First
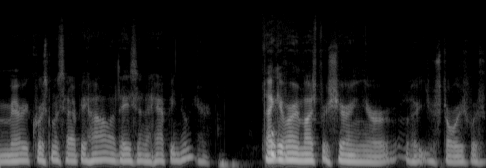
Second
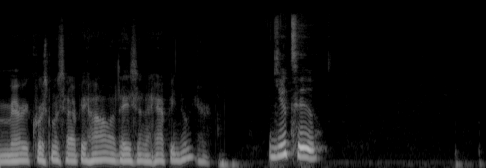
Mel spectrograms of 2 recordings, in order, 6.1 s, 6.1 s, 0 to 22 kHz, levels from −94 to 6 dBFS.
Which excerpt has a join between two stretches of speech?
first; 1 cut; at 3.3 s

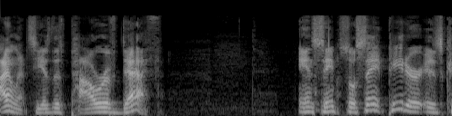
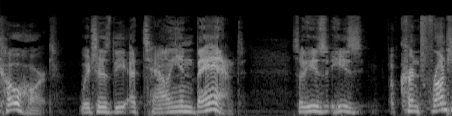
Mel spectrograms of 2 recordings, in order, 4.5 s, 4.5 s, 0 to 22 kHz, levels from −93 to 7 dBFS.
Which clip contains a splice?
first; 1 cut; at 3.4 s

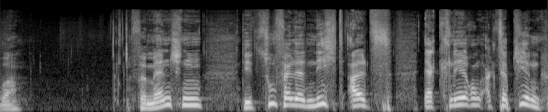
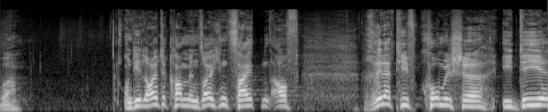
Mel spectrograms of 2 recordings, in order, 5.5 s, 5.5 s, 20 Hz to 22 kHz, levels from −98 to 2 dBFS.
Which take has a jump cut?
first; 1 cut; at 1.2 s

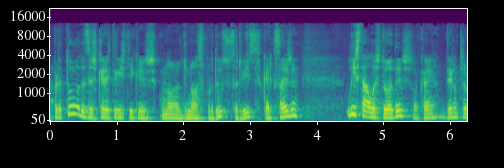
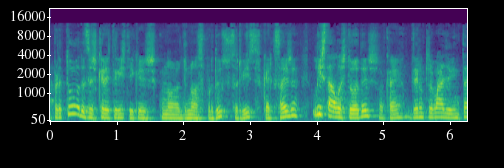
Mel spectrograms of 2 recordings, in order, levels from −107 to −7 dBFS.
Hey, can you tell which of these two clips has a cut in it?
second; 1 cut; at 3.8 s

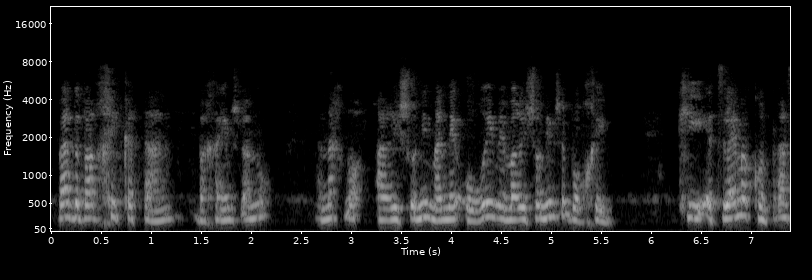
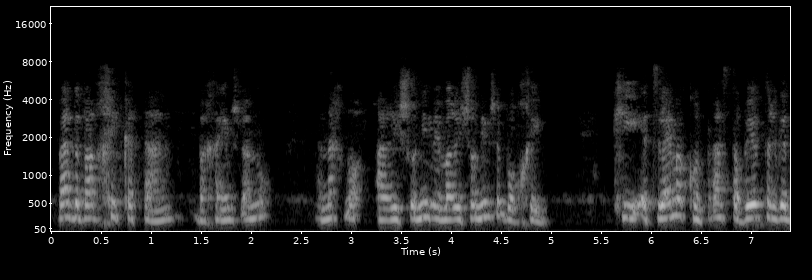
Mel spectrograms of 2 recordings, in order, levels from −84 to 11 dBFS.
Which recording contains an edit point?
second; 1 cut; at 3.8 s

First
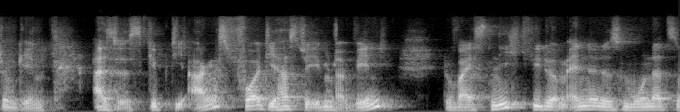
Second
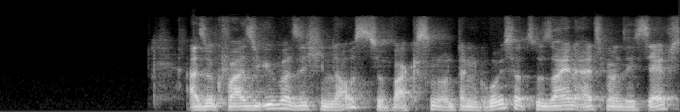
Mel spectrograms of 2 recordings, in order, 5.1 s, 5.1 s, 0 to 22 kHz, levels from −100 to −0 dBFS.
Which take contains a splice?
first; 1 cut; at 2.5 s

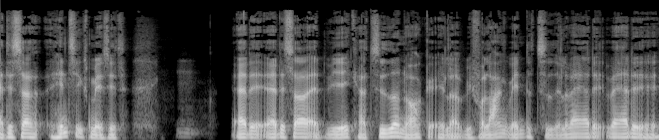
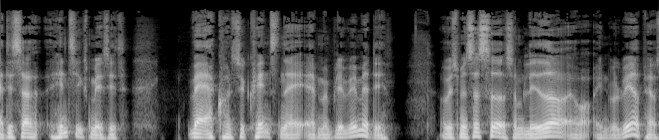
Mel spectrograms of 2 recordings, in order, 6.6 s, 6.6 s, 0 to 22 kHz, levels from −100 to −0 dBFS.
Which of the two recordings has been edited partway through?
first; 1 cut; at 1.7 s

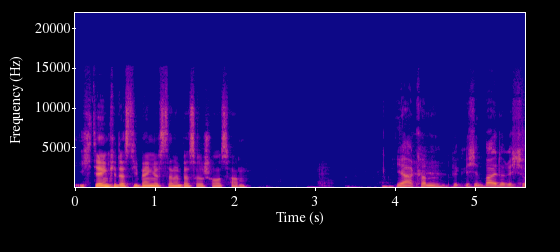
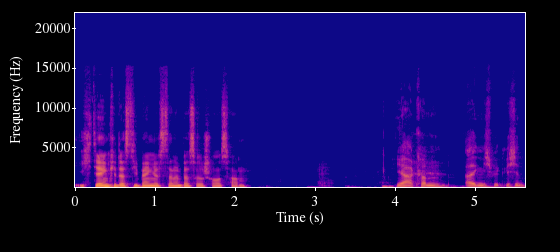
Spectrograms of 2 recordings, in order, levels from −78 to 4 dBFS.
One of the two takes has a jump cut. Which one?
first; 1 cut; at 4.7 s

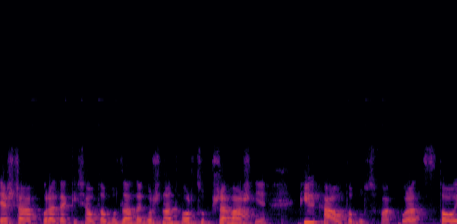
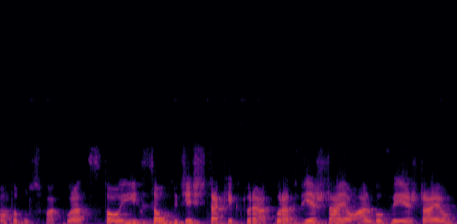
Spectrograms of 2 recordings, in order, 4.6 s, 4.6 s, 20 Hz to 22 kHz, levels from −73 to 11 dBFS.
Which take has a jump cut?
second; 1 cut; at 1.4 s

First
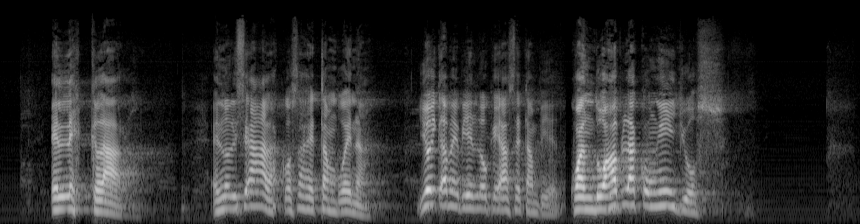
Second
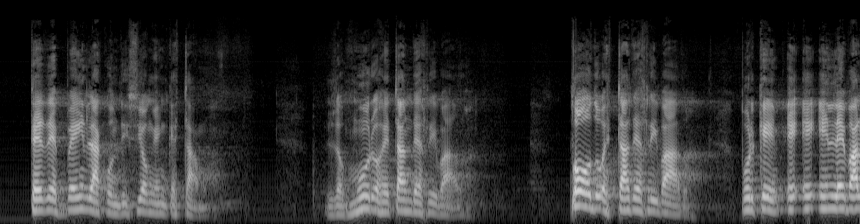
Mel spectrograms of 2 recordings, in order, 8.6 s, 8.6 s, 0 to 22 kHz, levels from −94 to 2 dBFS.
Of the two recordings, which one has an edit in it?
first; 2 cuts; at 4.0 s, 5.6 s

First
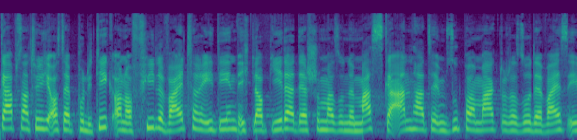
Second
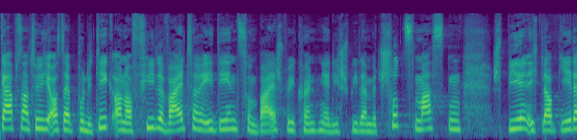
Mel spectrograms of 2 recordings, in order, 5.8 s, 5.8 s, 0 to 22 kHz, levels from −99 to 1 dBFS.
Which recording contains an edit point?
first; 1 cut; at 2.4 s

